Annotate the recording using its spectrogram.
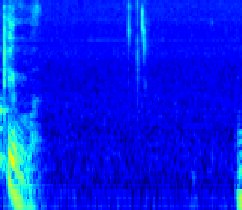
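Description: A man's spoken word trails off with a falling pitch, then a pause of near silence broken by a couple of faint small clicks about a second in.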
